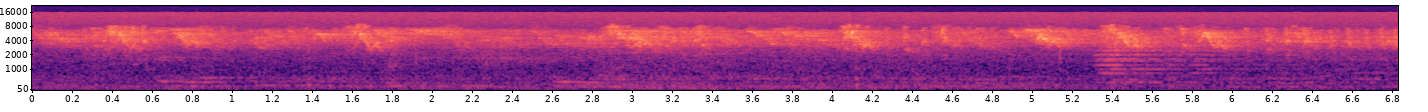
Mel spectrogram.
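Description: Small birds chirping faintly, a dense run of quick high chirps, with a brief buzzy note about five seconds in.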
